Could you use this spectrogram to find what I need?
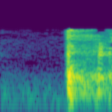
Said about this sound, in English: My cough.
